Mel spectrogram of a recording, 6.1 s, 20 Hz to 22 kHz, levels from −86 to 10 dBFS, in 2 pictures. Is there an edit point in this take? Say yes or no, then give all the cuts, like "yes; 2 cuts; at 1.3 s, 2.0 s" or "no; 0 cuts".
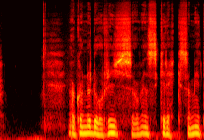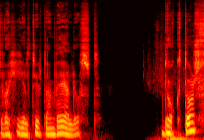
no; 0 cuts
